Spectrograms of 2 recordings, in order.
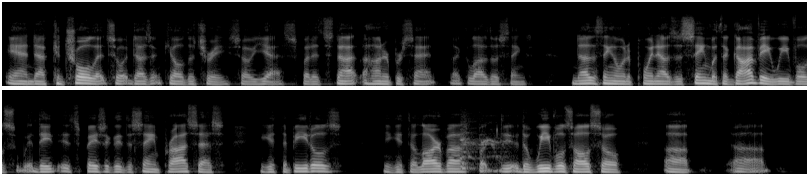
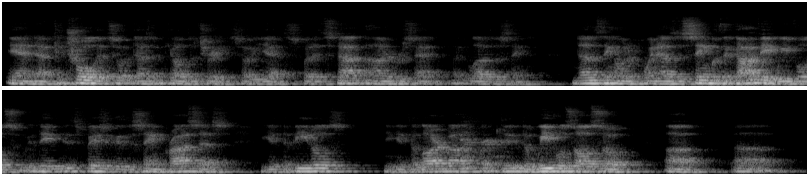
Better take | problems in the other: first | off-mic speech; far // room echo; noticeable; dies away in 0.5 s

